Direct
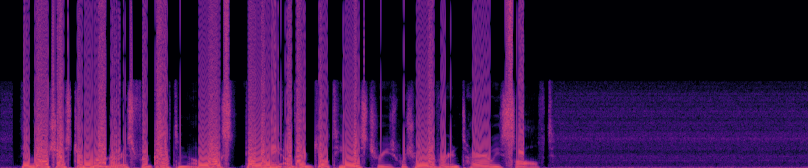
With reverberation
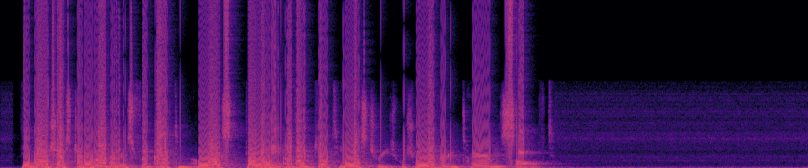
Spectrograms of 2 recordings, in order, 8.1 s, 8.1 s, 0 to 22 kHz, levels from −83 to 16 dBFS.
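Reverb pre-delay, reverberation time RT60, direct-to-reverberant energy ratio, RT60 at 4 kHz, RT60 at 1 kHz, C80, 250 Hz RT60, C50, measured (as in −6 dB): 11 ms, 1.0 s, 9.5 dB, 0.55 s, 0.95 s, 15.0 dB, 1.2 s, 12.0 dB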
